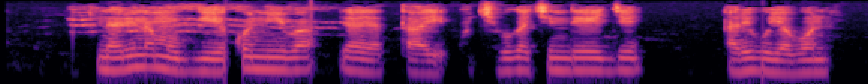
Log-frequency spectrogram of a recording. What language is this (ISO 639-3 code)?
kin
